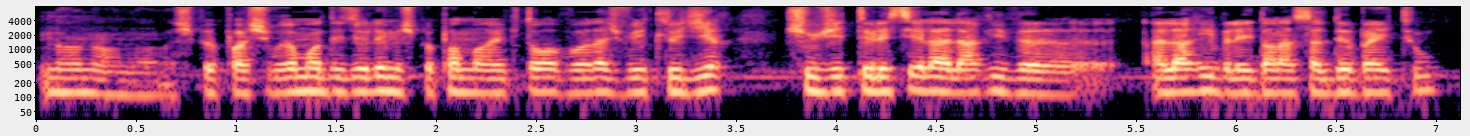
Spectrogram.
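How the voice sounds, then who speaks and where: A man's voice: mid-range voice, little pitch movement, rapid-fire, a little mellow, a little hiss or hum. A young man talking casually and theatrically, in slang, in a prank call vlog, recorded on a phone at arm's length in a small room. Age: young adult. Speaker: online prankster.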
